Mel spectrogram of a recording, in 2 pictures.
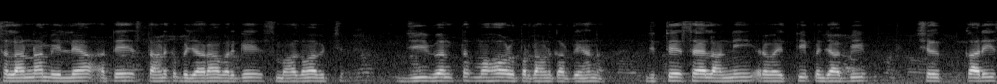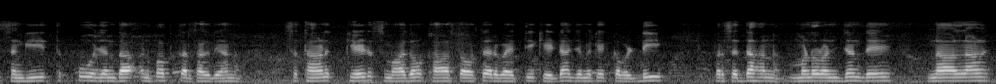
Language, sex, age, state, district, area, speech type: Punjabi, male, 30-45, Punjab, Barnala, urban, spontaneous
